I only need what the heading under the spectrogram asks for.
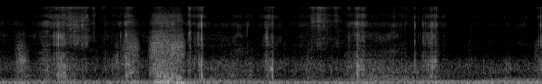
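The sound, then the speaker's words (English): Cows munching grass on a breezy, chilly day: many crunchy tearing bites and chewing sounds at an irregular rhythm over a steady low background. “This is the sound of cows munching grass on Wednesday, March 15th.”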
